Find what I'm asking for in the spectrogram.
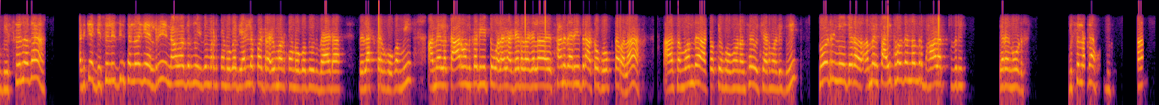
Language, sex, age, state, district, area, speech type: Kannada, female, 60+, Karnataka, Gulbarga, urban, conversation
